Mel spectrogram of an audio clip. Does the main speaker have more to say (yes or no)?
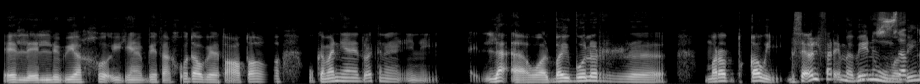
no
